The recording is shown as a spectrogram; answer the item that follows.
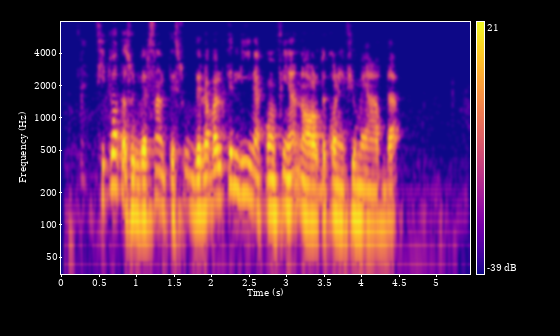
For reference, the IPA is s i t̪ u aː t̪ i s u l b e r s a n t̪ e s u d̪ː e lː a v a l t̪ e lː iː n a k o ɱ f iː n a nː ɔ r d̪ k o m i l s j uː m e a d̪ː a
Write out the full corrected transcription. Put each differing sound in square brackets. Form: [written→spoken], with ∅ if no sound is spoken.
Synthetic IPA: s i t̪ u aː t̪ [i→a] s u l [b→v] e r s a n t̪ e s u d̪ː e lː a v a l t̪ e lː iː n a k o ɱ f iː n a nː ɔ r d̪ k o [m→n] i l [s→f] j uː m e a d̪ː a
